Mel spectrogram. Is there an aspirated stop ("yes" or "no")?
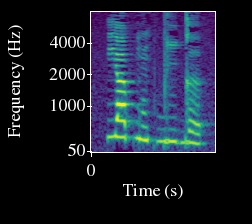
no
